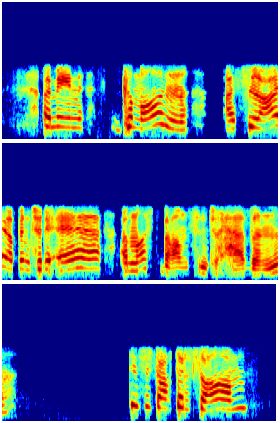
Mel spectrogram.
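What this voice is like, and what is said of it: Weird mixed Welsh-Scottish-Hungarian-Dutch accent. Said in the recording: “weird Welsh, Scottish, Hungarian, Dutch accented comment”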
